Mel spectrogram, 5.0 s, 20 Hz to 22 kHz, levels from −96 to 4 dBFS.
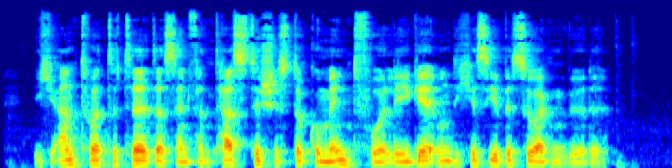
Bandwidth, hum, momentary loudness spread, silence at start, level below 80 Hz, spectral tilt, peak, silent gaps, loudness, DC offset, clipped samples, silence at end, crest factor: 16.5 kHz; none; 11 LU; 0.25 s; -64 dBFS; -5 dB/octave; -6 dBFS; none; -25 LUFS; under 0.1%; under 0.1%; 0.5 s; 18 dB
